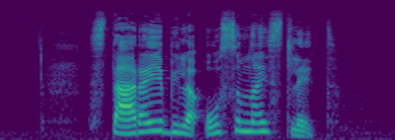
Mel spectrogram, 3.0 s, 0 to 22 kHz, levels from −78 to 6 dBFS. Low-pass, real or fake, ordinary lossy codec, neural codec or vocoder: 19.8 kHz; real; none; none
